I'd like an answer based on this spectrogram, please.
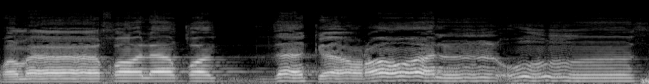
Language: Arabic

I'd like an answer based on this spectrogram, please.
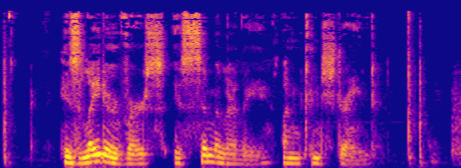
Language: English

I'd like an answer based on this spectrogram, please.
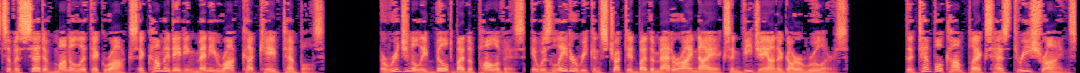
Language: English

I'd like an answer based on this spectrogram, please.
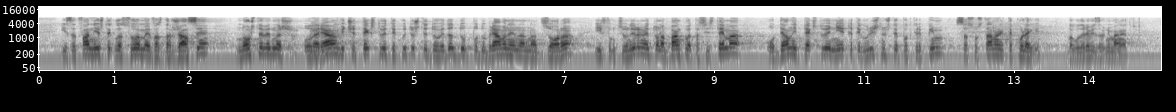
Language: Bulgarian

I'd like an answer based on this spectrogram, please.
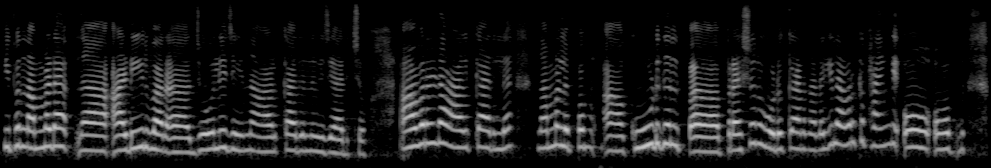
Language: Malayalam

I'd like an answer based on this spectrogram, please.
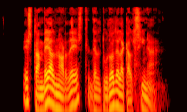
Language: Catalan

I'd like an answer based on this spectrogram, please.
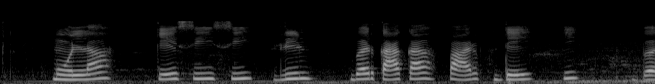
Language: Chhattisgarhi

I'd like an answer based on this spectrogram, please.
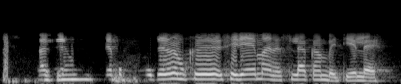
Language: Malayalam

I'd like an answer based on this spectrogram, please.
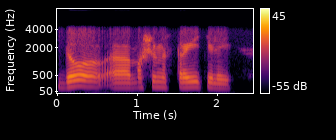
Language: Russian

